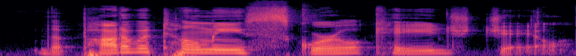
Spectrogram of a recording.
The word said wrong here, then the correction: Pottawatomie: Lately, so I will correct your pronunciation in as far as American marketing has suggested. It's Pottawatomie.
